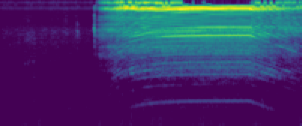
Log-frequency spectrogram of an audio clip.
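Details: Battery air hockey puck toy that had been grinding with no airflow, opened up and tested: small fan motor spins up to a steady high whine, holds about two seconds, winds down smoothly; normal running.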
